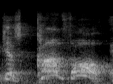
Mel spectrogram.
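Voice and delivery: high, slow shouted call to the dead; shouted command. Retold or imitated. Preacher shouting the bare command to the grave. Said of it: "if he just would have said".

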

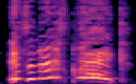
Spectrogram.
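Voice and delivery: very high, loud shriek; panicked shout. A narrator's reading. Mother thinks an earthquake has struck, high panicked shout. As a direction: shriek it in alarm. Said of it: "shouted Missus Watson".

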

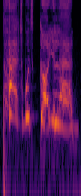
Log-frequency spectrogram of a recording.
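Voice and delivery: high loud shout into the fog; frantic call. Retold or imitated. Shepherd reliving calling his lost dog, shout. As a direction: yell for the dog in alarm. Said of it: "I cries".

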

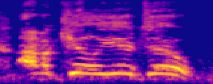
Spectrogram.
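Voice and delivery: high, loud mock yell; retold threat. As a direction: shriek it at the newcomer. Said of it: "turns to the guest and goes".

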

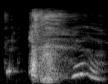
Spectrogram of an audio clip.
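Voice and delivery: a sharp cough that breaks the sentence; cough, then apologize; real cough. Real, not acted. Sick vlogger coughing mid-review, real cough.

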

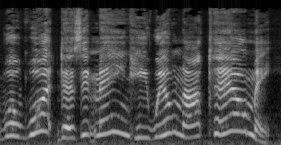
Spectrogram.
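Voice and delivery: high-pitched baffled plea, retold; high exasperated wondering; pleading high question. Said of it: "And I said".

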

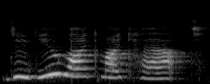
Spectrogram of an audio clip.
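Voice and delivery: "Do you like my cat?" high and loud on you; question intonation. Shown as a demonstration. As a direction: ask "Do you like my cat?" as a strongly lifted question. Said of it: "the second sentence says".

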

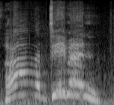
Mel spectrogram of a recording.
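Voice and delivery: high, sudden yelp of alarm; startled cry. Real, not acted. Startled by a game demon.

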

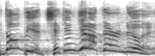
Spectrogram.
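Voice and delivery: hammed-up goading shout from the riverbank; mock yell. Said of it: "she starts yelling at me".

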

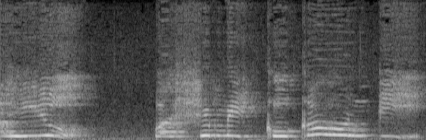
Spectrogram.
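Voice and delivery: put-on high, bright-eyed little kid voice; child voice. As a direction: speak like an eager small child. Child worried about family. (చిన్న పిల్లాడి గొంతు)

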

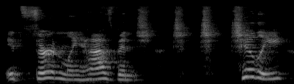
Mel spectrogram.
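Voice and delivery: high voice stuttering with cold; teeth chattering. Acted. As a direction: stammer the ch from shivering.

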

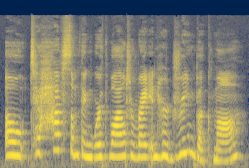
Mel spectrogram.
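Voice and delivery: high, tumbling, alarmed rush; incoherent excitement. Acted. Felicity confessing to her mother, excited and alarmed. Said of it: "said Felicity incoherently".

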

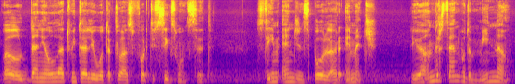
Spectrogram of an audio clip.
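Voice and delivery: a hint of a Scottish brogue; strong Scottish accent. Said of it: "The newcomer spoke with a strong Scottish accent".

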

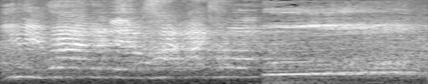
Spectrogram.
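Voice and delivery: very high, loud, stretched-out squeal; drawn-out thrilled holler; giddy excited cry. Acted. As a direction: squeal with glee at the hot sign. Excited at hot donut sign.

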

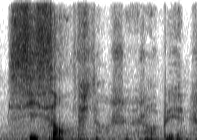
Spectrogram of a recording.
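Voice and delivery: breathy whispered curse to himself; whispered aside. Real, not acted. Tech presenter whispering to himself after fumbling the numbers. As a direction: drop to a whisper, annoyed at the slip.

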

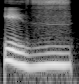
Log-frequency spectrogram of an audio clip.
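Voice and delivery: is said with a buzzing, drawn-out z at the end. Shown as a demonstration. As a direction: let the end of is vibrate as zzz. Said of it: "이렇게 발음하지 않아요". (is 끝을 즈 하고 울려서)

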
